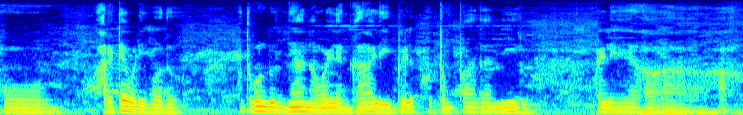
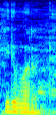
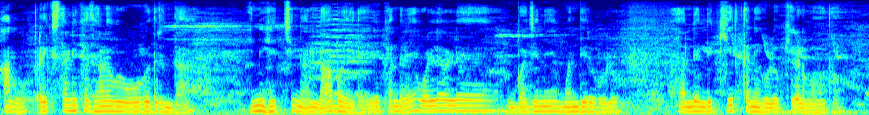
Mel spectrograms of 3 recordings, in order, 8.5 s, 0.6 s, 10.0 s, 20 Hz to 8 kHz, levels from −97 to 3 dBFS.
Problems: background sounds at intervals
